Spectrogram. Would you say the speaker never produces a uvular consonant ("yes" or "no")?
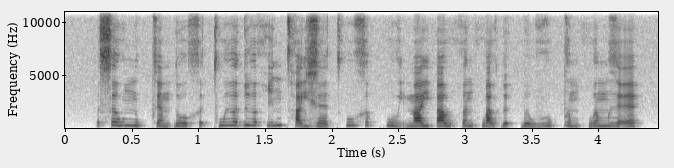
yes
